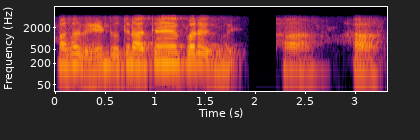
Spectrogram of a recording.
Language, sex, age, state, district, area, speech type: Hindi, male, 30-45, Madhya Pradesh, Ujjain, rural, conversation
